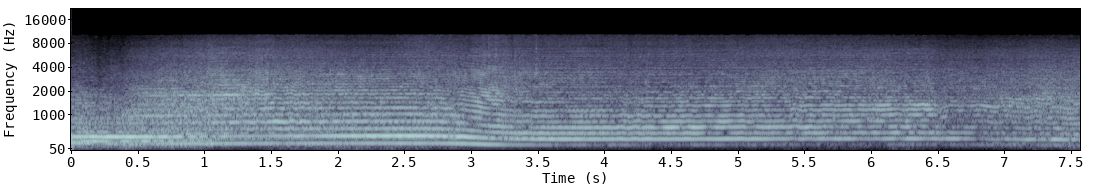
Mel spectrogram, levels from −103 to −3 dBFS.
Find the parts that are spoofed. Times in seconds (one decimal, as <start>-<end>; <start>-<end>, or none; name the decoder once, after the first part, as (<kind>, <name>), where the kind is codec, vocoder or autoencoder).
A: 1.0-7.6 (autoencoder, DAC-VAE)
